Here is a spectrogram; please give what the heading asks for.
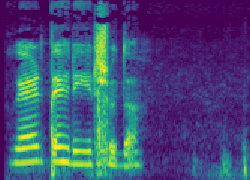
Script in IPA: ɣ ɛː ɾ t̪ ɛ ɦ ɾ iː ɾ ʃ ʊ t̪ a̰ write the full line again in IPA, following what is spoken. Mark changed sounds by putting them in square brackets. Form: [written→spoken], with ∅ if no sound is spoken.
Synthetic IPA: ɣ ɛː ɾ t̪ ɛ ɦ ɾ iː ɾ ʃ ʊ [t̪→d̪] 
